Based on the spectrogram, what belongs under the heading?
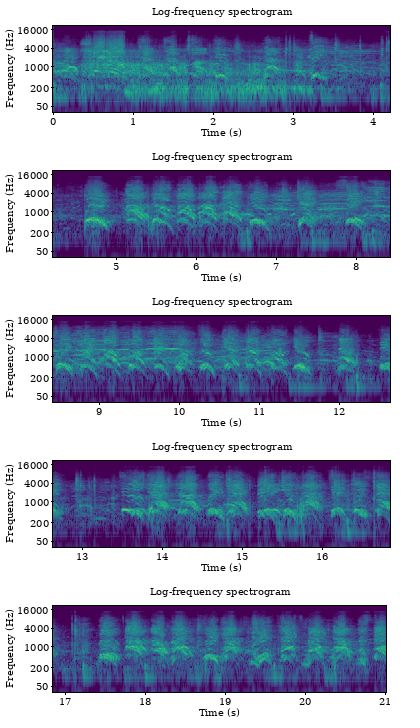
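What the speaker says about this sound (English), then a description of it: "Fantastic little unity cheer for the" A stadium crowd at a college football game between Johnson C. Smith University and Livingstone College chants and cheers in unison, loud and sustained, with rhythmic shouted bursts and claps rising and falling throughout.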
